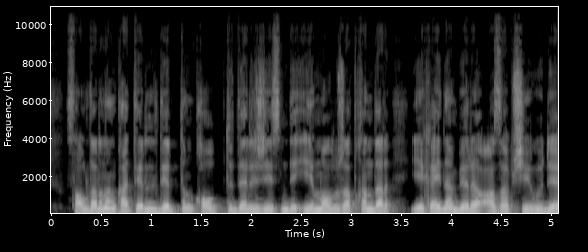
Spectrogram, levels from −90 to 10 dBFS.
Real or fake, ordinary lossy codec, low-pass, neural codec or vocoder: real; none; none; none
